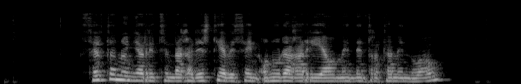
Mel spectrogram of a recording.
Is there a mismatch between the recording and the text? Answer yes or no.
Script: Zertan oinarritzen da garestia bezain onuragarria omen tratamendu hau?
yes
